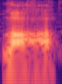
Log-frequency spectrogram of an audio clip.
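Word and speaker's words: 拉: firmly on the ground this character is pronounced la and means pull it is used in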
